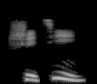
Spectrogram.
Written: Shi Jin

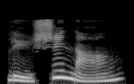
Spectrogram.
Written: Lu Shinang

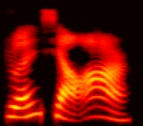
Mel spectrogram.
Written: Ruan Xiao'er

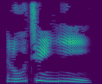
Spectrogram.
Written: Lu Junyi

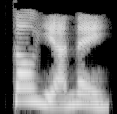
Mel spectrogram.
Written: Gao Yanei

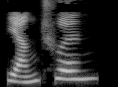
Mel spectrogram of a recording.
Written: Yang Chun

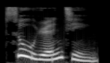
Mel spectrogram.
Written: Su Yuanjing

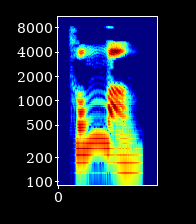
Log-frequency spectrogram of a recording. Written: Tong Meng

